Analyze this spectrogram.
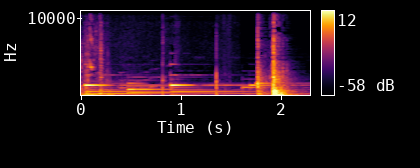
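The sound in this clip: A bedroom door pushed open, heard as a few dull thunks and knocks over a steady background of sustained musical tones.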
